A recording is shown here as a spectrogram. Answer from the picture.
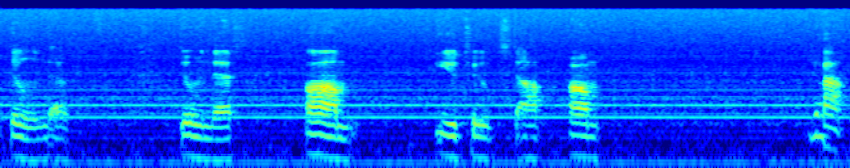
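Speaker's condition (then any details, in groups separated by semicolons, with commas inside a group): Cerebral palsy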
